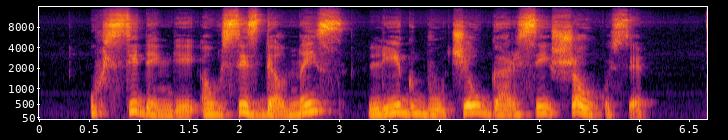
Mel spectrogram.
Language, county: Lithuanian, Utena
